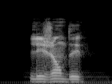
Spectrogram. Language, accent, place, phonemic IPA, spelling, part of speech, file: French, France, Lyon, /le.ʒɑ̃.de/, légender, verb, LL-Q150 (fra)-légender.wav
- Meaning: to caption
